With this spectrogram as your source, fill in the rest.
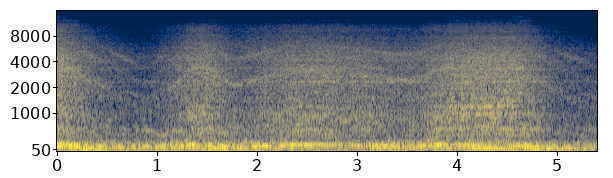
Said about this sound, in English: and then when you rev it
